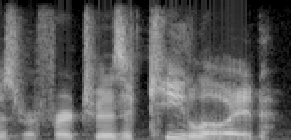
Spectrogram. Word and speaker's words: keloid: Keloid.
